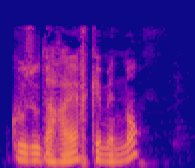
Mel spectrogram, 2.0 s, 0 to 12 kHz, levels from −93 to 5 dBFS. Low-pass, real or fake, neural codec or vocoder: 7.2 kHz; real; none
